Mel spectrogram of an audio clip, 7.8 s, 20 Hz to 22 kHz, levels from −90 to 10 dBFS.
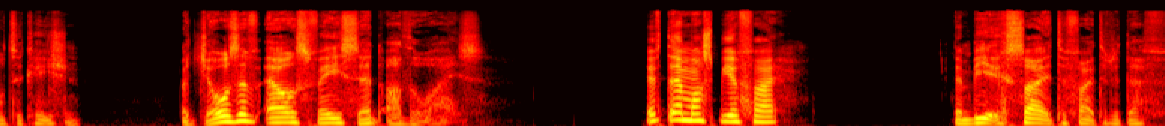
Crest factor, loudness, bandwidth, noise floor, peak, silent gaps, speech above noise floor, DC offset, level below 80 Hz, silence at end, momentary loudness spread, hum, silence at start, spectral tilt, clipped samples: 20 dB; -18 LUFS; 15.5 kHz; -89 dBFS; -2 dBFS; 3.85-4.27 s; 70 dB; under 0.1%; -56 dBFS; 0 s; 18 LU; none; 0 s; -4.5 dB/octave; under 0.1%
